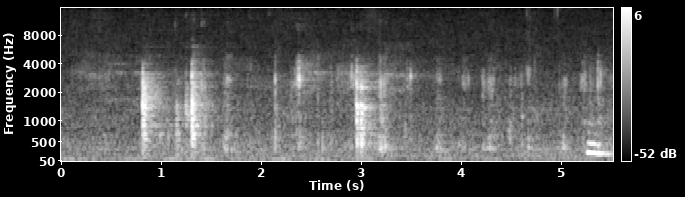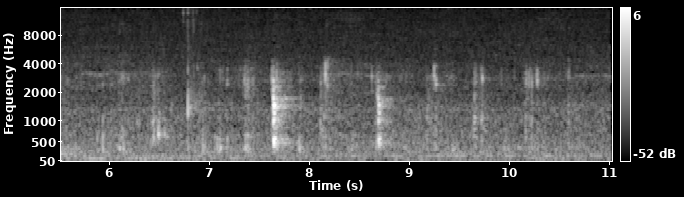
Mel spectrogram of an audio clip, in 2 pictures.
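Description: Close-miked chewing of a vegetarian sushi roll with mango and carrot: irregular wet mouth smacks and clicks, with a brief hum of the voice about five seconds in.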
